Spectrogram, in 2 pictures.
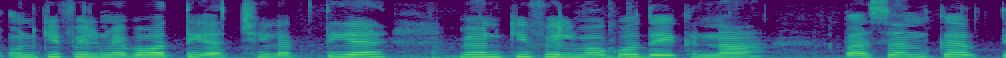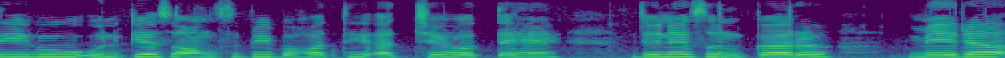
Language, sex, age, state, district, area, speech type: Hindi, female, 18-30, Madhya Pradesh, Seoni, urban, spontaneous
